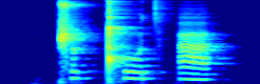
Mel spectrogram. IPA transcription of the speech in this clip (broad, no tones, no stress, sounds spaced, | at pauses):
ǁ ʊ ǃʰ o t͡sʼ a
